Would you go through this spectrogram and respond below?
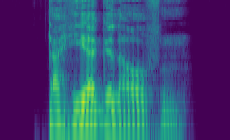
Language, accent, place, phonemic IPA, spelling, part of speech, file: German, Germany, Berlin, /daˈheːrɡəˌlaʊ̯fən/, dahergelaufen, adjective, De-dahergelaufen.ogg
- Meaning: random; with the notion of all and sundry; Tom, Dick and Harry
